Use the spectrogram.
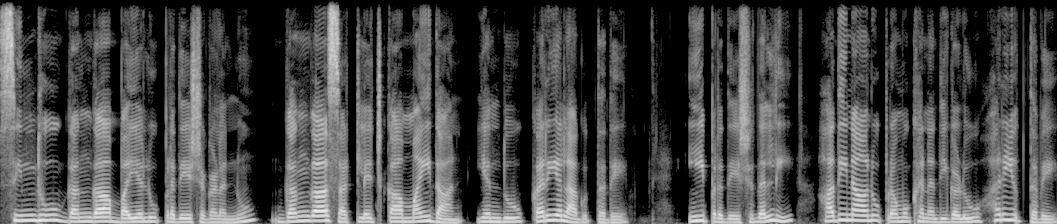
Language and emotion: Kannada, neutral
